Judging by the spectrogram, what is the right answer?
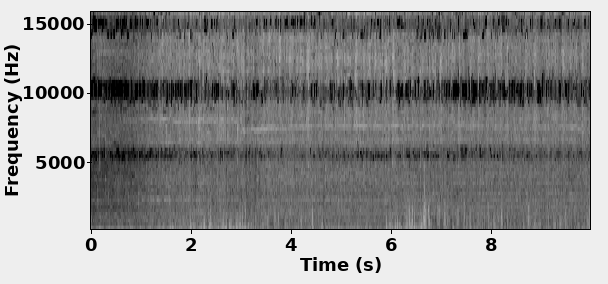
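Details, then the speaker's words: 1983 Capri with factory cast exhaust manifolds, apparently no gasket, engine running: deep idle with sharp puffing ticks in step with firing, hot air felt blowing out; exhaust manifold leak at the head. "See that right there? There's actually I can feel the air blowing out of that guy. Yeah, it's hot right there."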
